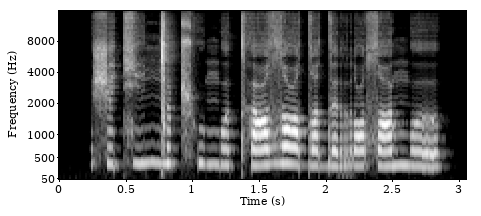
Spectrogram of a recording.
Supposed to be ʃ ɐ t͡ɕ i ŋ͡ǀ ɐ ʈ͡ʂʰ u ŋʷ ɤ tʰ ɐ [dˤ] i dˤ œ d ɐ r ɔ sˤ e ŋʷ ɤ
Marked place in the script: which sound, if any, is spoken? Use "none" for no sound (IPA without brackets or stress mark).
zˤ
